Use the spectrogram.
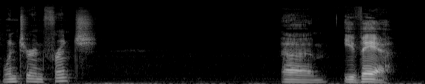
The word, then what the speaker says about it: hiver: Hiver. Hiver. I-V-E-R. Oh, so De Vere basically.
